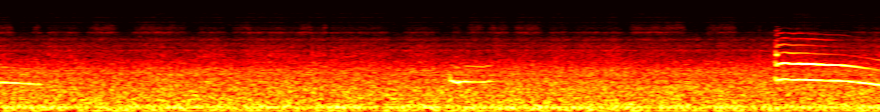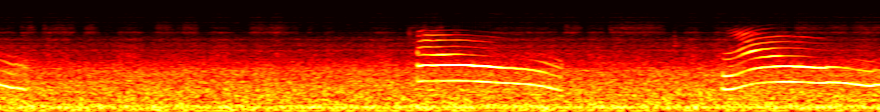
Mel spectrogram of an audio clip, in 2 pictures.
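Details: Brown mackerel tabby male kitten crying: three clear, falling meows spaced about two seconds apart, each sliding downward in pitch, with a faint short mew earlier over steady low background hum.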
